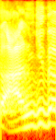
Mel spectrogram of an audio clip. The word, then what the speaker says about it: 안기다: 근데 안기다 그랬을 때 우리가 안끼다라고는 안 하잖아.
